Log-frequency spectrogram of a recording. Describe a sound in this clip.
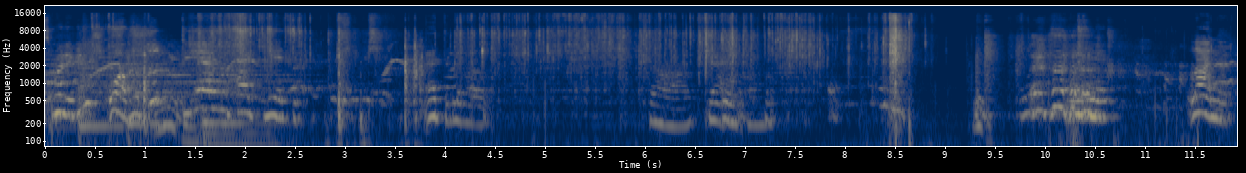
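Plastic wrapping crinkles and rustles as it is unwrapped.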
